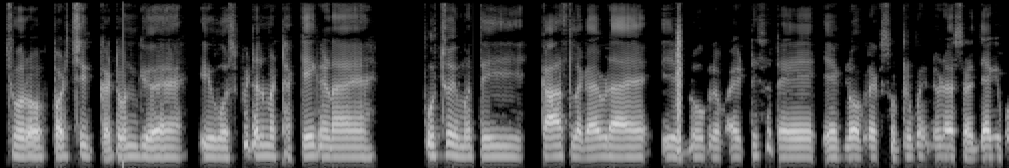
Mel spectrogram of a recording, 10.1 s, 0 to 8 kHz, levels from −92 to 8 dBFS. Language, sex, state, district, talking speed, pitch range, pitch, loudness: Marwari, male, Rajasthan, Nagaur, 190 wpm, 130-140 Hz, 135 Hz, -18 LUFS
